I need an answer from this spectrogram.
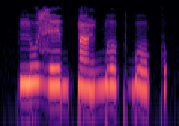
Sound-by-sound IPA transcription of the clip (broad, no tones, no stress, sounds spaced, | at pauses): n̪ u z e b k͡p ã ɡ͡b ɤ k ɓ o k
